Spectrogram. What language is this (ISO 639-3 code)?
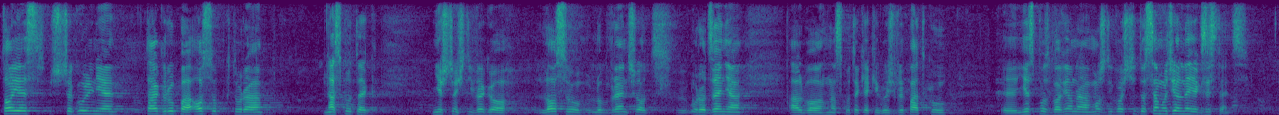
pol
